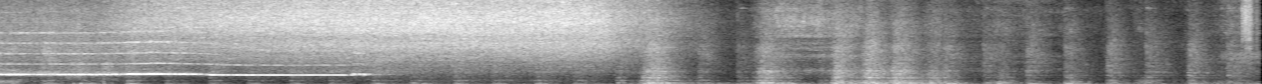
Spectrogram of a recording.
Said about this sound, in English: the train's leaving.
